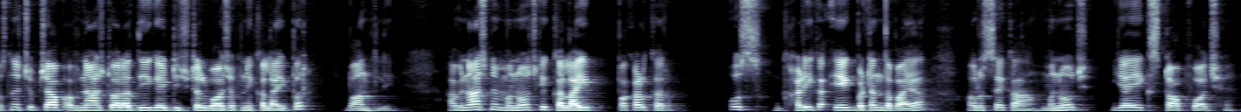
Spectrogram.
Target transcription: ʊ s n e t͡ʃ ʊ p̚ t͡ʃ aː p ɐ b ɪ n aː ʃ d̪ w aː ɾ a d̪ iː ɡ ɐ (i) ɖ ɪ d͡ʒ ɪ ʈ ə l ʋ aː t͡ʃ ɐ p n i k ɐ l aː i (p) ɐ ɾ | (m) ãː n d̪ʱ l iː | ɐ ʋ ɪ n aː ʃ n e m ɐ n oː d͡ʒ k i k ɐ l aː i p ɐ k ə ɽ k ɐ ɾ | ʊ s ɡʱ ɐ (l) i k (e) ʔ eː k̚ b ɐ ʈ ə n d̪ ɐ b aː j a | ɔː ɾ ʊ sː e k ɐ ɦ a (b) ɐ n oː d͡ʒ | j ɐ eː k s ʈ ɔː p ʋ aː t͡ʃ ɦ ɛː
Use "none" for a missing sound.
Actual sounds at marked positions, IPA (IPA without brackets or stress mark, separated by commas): i, p, b, ɽ, a, m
